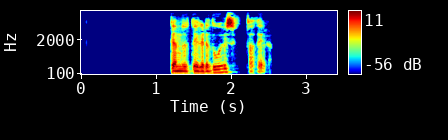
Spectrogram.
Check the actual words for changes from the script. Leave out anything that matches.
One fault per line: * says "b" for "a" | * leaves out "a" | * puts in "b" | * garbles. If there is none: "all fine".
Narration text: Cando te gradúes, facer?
all fine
